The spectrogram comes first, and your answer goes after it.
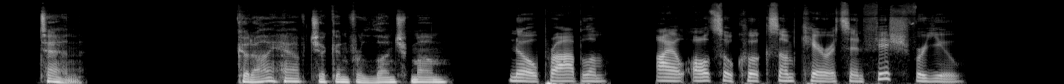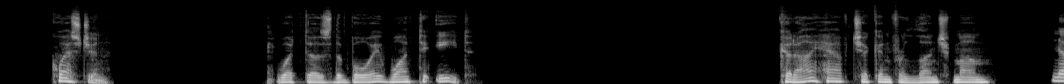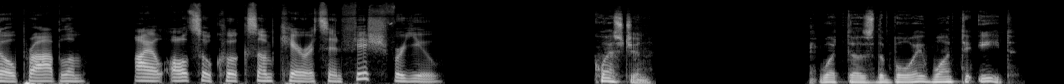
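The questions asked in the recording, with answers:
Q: What does the boy want to eat?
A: Chicken.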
